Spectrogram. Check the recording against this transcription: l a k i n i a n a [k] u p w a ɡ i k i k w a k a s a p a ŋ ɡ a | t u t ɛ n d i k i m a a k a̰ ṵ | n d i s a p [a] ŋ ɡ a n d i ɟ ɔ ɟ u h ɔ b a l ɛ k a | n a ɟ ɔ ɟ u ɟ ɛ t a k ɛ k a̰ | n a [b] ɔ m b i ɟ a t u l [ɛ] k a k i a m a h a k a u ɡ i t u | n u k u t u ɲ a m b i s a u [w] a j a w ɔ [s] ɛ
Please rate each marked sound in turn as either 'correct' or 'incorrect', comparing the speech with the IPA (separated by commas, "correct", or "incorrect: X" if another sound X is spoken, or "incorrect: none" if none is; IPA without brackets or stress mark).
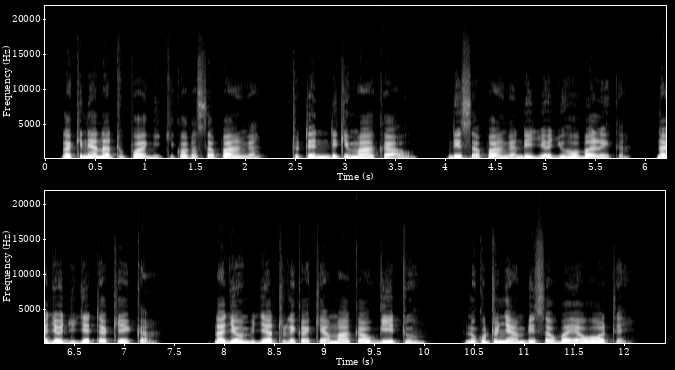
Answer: incorrect: t, correct, incorrect: ɟ, correct, incorrect: b, incorrect: t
